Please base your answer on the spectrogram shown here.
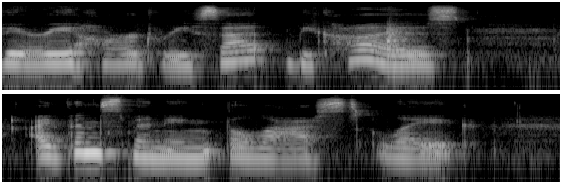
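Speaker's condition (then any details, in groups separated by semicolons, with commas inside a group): No condition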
